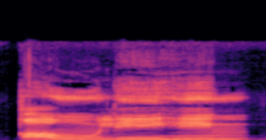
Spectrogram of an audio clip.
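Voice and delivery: drawn-out قولهم with clear i; model recitation. Shown as a demonstration. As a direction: stretch قولهم as "qawliihim". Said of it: "به این صورت".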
